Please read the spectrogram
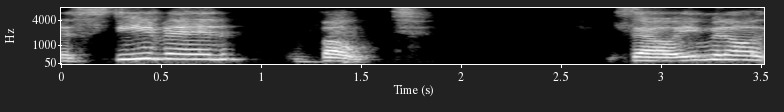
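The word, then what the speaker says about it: Vogt: his name is Stephen vote so even though it's v o GT you want to pronounce the G in that but the g is silent so it's actually Pro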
